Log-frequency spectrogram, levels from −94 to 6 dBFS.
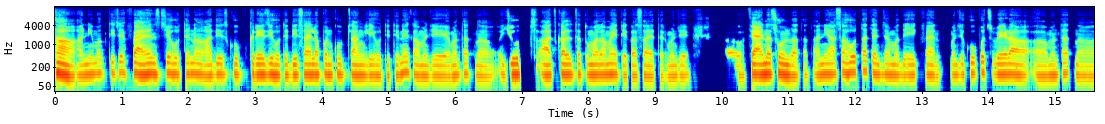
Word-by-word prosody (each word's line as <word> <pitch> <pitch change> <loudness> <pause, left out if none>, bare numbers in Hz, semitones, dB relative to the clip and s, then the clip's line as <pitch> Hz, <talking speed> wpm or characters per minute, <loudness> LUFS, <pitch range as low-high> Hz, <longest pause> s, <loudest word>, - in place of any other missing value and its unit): हां. 125 -6 +8
आणि 120 +2 0
मग 135 +1 -3
तिचे 145 +1 -2
फॅन्स 130 -1 +5
जे 140 - +1
होते 130 0 -1
ना 130 -1 0
आधीच 125 +1 -2
खूप 125 -1 -4
क्रेझी 125 0 +3
होते 120 -1 +1
दिसायला 125 +1 +2
पण 125 -1 +1
खूप 125 0 -4
चांगली 115 -1 +1
होती 115 -1 -4
ती 120 - -2
नाही 145 +3 0
का 125 -3 -1
म्हणजे 115 0 -1
म्हणतात 120 +3 -3
ना 110 -2 -3 0.3
युथ 125 -1 +1
आजकाल 125 +1 +2
तर 125 - 0
तुम्हाला 125 0 +2
माहिती 125 -2 0
आहे 110 +1 -3
कसं 110 +1 -5
आहे 110 -1 0
तर 105 0 -7
म्हणजे 110 +1 -3 0.6
अ, 115 0 -3 0.2
फॅनच 125 0 +7
होऊन 125 -3 +5
जातात 115 +2 -4
आणि 125 +1 0
असा 130 +2 0
होता 145 +3 +2
त्यांच्यामध्ये 120 -2 -1
एक 120 0 -4
फॅन 120 -3 -2 0.2
म्हणजे 120 0 -3
खूपच 135 +2 -2
वेडा 125 0 +4
अ, 115 -1 -4
म्हणतात 120 +4 -3
ना 115 -2 -4
125 Hz, 190 wpm, -23 LUFS, 115-130 Hz, 0.6 s, हां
